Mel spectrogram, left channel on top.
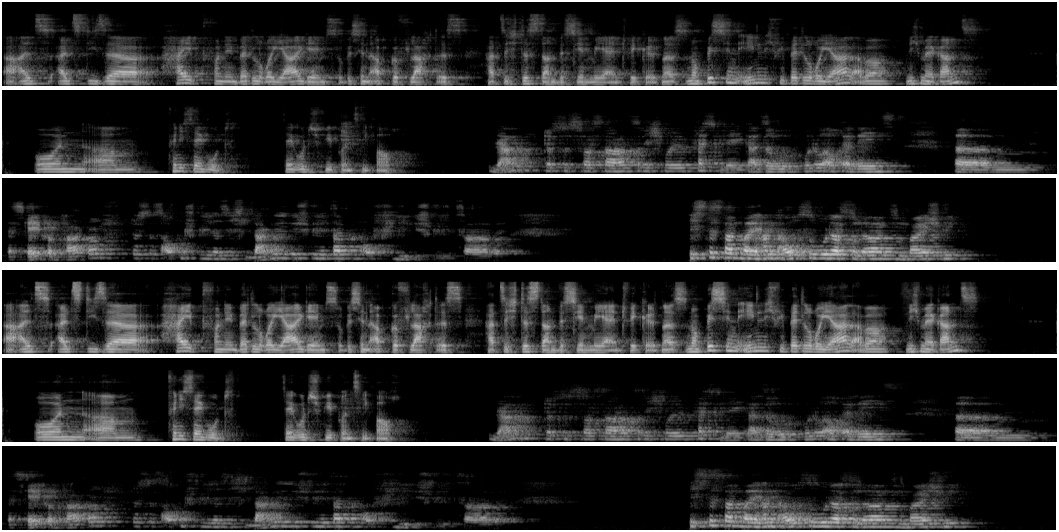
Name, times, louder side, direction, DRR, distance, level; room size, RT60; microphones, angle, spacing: voice 1, 0.0-9.8 10.9-12.0 12.2-12.9 13.4-14.5, right 4 dB, 85° right, 12 dB, 1.5 m, -25 dB
voice 2, 15.4-20.9 21.2-26.6 28.0-30.6, left 2 dB, 50° left, 0 dB, 5.3 m, -28 dB
28.0 x 19.5 x 9.0 m, 0.63 s
head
